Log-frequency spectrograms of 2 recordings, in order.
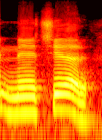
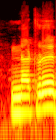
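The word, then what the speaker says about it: nature: पढ़िए fourth rule देखिए जब वर्ड के लास्ट में यू आर इ आए तो यू आर इ को आपको अर से पढ़ना है। यह ध्यान देने वाली बात है। ठीक है दोस्तों? इसे क्या पढ़ेंगे? नेचर नटरे नहीं पढ़ना है। नेचर इस तरह से फ्यूटरे नहीं फ्यूचर। यही ध्यान इसी में ज्यादा गलती होती है दोस्तों।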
